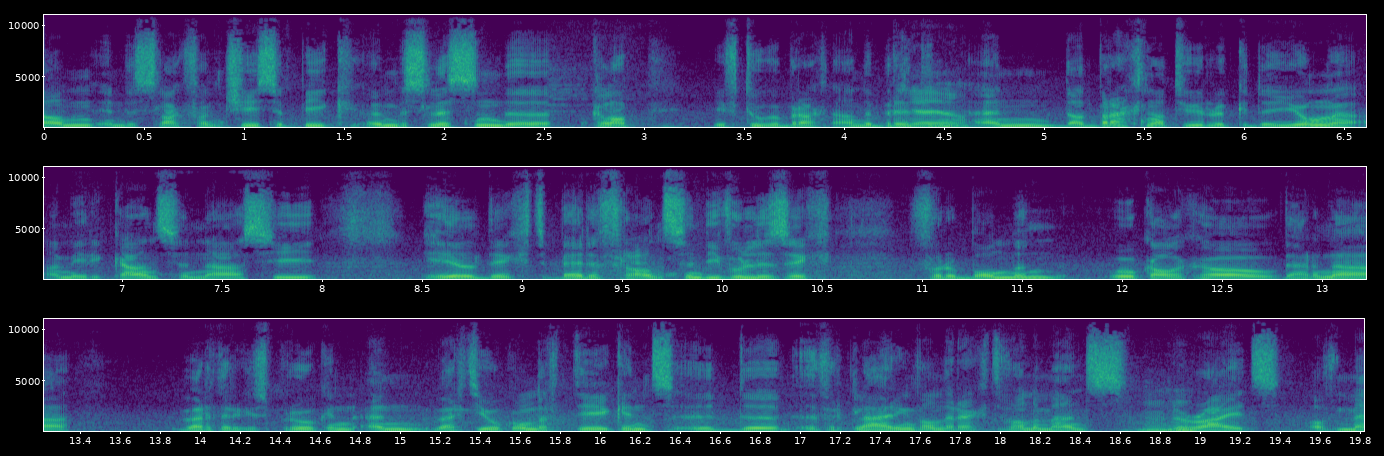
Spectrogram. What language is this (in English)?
Dutch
